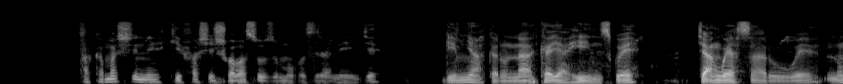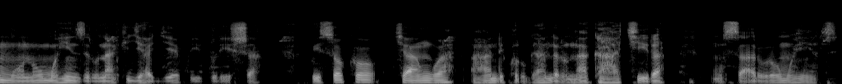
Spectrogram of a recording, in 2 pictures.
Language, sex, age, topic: Kinyarwanda, male, 18-24, agriculture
